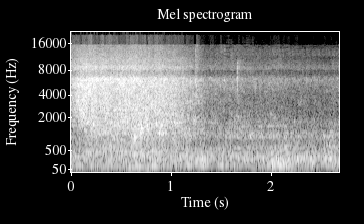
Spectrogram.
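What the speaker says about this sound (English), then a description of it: "Our water is bubbling." A pot of water on the stove bubbles with a steady, wide rushing hiss that fades somewhat partway through.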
